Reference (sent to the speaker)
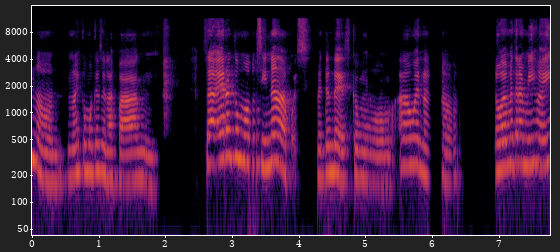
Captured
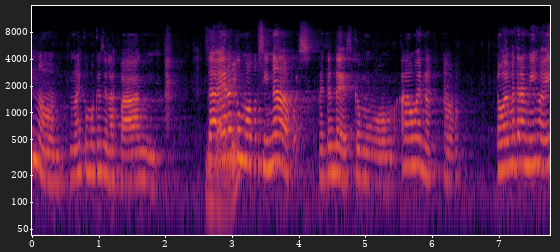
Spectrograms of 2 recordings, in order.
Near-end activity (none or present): present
